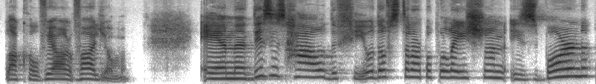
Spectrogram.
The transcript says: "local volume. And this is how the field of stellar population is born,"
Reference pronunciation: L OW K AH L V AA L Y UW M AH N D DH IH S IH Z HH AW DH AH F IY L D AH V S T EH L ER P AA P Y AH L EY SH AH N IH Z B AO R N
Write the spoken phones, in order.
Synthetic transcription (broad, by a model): L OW K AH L V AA L Y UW M AH N D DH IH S IH Z HH AW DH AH F IY L D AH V S T EH L ER P AA P Y AH L EY SH AH N IH Z B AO R N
